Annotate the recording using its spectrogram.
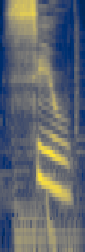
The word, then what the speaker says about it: seu: And one is with the possessive seu. Seu.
